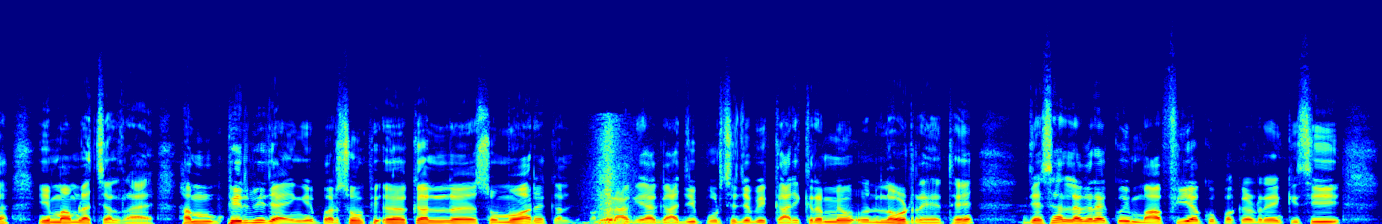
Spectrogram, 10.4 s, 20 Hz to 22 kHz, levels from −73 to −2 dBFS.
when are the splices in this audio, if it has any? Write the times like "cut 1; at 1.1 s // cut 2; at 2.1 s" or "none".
cut 1; at 4.3 s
